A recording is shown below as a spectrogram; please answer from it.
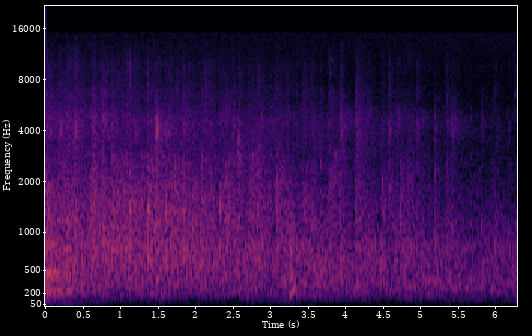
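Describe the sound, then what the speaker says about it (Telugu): Sustained audience clapping at a Patriji Pyramid spiritual anniversary event in Vizag, a dense steady patter from many hands that fades slightly toward the end. "Big claps."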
